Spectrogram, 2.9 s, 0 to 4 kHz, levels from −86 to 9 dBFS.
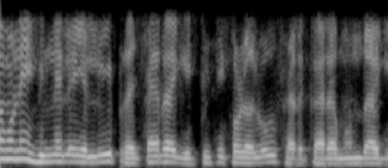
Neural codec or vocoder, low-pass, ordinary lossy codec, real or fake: codec, 24 kHz, 3 kbps, HILCodec; 3.6 kHz; none; fake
